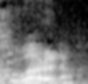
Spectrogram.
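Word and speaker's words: guaraná: Guarana. – It's not guar. – It's guarana. – Guarana. – Guarana. – Instead of making the U and the A one sound, you make two different vowel sounds.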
